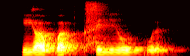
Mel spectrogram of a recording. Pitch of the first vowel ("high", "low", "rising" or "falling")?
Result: low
